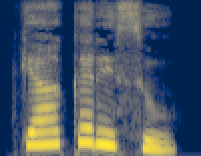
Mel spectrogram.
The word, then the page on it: ಕ್ಯಾಕರಿಸು: Kannada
